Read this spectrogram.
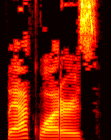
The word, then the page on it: backwaters: British English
